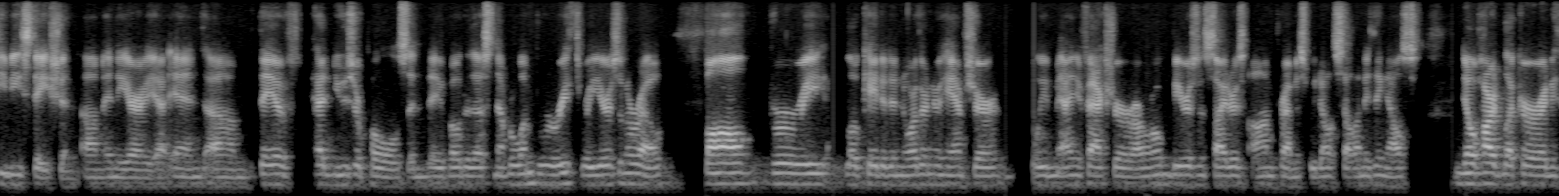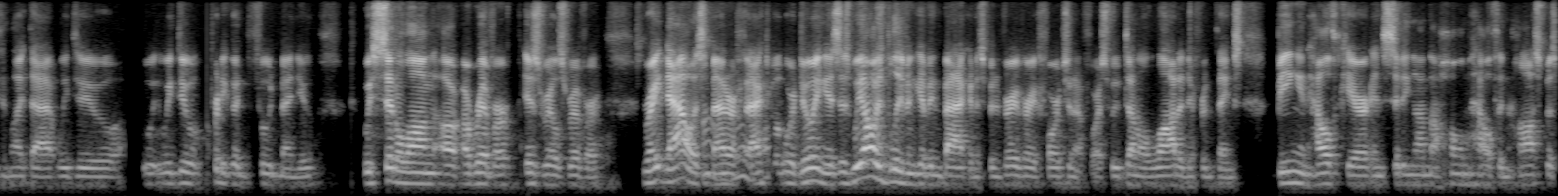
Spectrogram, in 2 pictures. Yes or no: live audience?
no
